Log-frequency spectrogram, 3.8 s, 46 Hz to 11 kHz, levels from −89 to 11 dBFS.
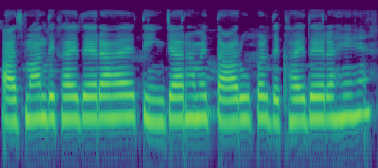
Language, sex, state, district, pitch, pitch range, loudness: Hindi, female, Rajasthan, Churu, 235 Hz, 225-235 Hz, -13 LUFS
